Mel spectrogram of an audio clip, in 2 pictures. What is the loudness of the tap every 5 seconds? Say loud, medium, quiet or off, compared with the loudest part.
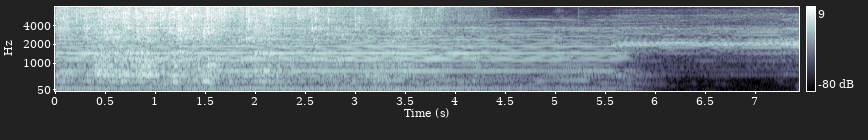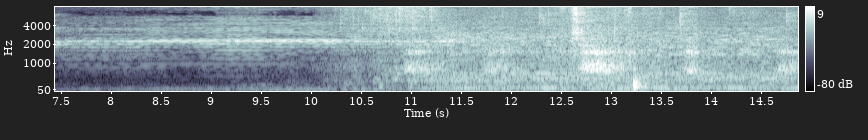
loud, off, loud.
